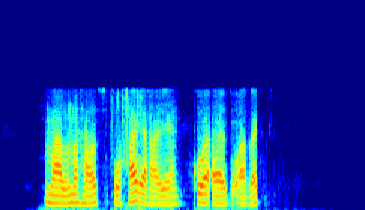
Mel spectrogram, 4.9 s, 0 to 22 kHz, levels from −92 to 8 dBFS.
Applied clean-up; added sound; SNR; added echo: neural separator model SepFormer WHAMR!.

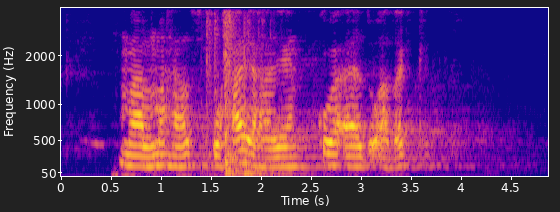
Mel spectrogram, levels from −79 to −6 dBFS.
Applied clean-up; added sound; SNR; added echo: none; Squeak / Slam / Human group actions; 15 dB; reverberation time 1.3 s.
